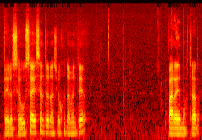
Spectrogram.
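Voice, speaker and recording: Rioplatense teacher explaining intonation. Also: male voice, mid-range voice, fairly even intonation, a little slow. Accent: Rioplatense Spanish. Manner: explanatory, repeats example phrases with stress. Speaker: English teacher. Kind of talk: online class explaining intonation.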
